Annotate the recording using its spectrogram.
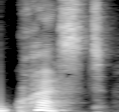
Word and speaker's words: quest: 那么 Q U 这个组合呢，它发的一个辅音呢是 k 和 w，那就是 W 的这个呃辅音声音 w 和 k，k 和 w 拼在一起 q，一般都是发成 K W 的发音 k，那么和后面的 est E S T 发成 est，quest 就发成 quest。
